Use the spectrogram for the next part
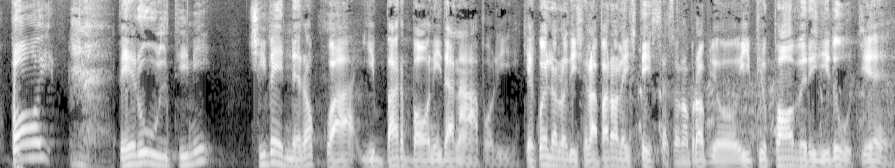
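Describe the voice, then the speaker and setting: A man's voice: medium pitch, lightly acted. A male actor playing an older, garrulous village postman in a radio theatre monologue, with a southern Italian accent and a rambling, folksy, naively proud way of telling stories. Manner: rambling, folksy, repeats himself, addresses listener deferentially. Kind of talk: theatrical storytelling monologue in colloquial dialect-tinged speech.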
